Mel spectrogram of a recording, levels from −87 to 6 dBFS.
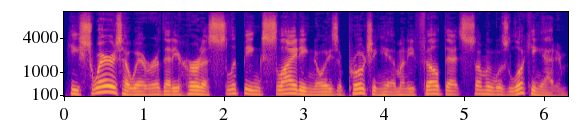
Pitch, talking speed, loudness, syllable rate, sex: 135 Hz, 210 wpm, -18 LUFS, 5.0 syllables/s, male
